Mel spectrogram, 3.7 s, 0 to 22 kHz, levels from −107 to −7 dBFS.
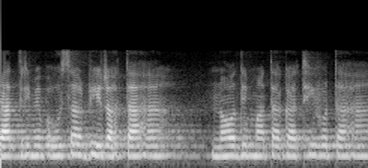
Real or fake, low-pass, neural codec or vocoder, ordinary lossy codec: real; 7.2 kHz; none; none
